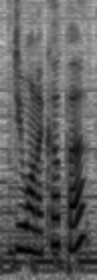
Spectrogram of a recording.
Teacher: cuppa with this kind of schwa sound, makes it into one word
